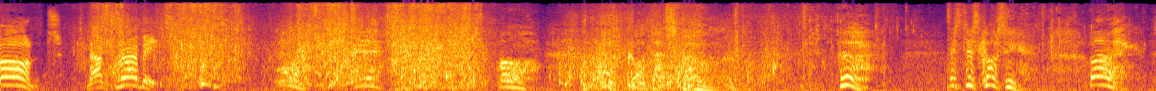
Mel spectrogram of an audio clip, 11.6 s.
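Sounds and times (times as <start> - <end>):
speech: 0.2 - 7.4, 8.4 - 8.8, 9.5 - 11.4
person thrashing and splashing in cold canal water: 0.7 - 9.2.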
